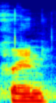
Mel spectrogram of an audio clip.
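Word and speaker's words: Krynn: as the nation of crin k-r-y-n I'm going to pronounce it like the world friend that's this setting for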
